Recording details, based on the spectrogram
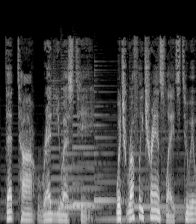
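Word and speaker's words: Þetta reddast: encapsulated in the phrase etst pronounced thata red us which roughly translates to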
